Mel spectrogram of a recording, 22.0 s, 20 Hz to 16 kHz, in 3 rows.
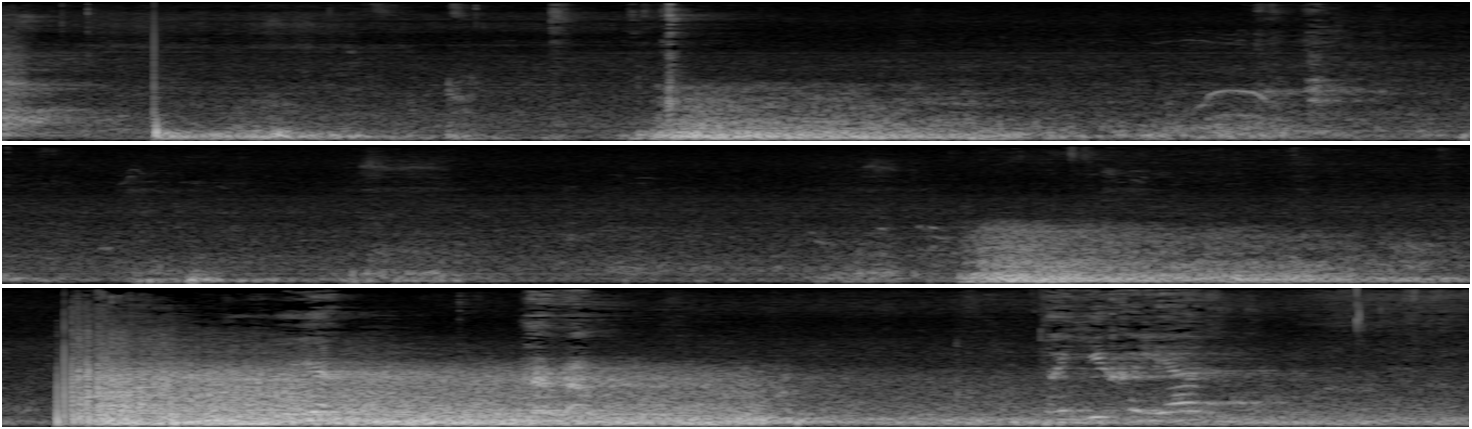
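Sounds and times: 
heavy explosions from a nuclear blast with shock wave: 0:00.8 - 0:02.5, 0:03.1 - 0:07.4, 0:12.1 - 0:22.0.

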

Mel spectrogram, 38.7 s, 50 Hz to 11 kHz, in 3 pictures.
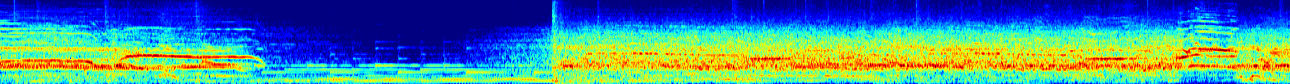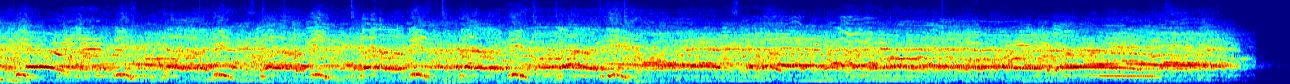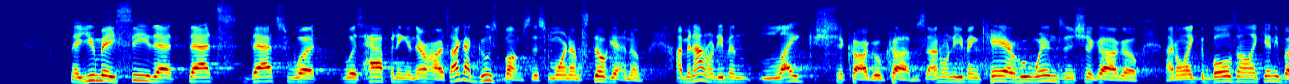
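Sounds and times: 
outdoor crowds yelling and cheering in celebration in Chicago: 0:00.0 - 0:03.0, 0:05.5 - 0:25.6
speech: 0:26.6 - 0:38.6.

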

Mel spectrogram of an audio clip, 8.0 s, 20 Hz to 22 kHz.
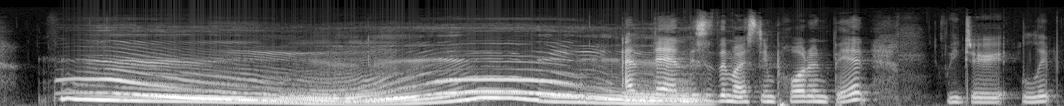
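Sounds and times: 
single voice humming a sustained NG sound as a vocal warm-up: 0:00.3 - 0:05.4
speech: 0:05.2 - 0:07.9.

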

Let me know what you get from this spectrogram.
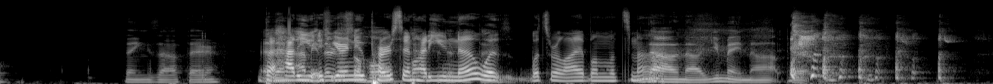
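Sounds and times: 
speech: 0:01.2 - 0:08.5
person coughing with breathy wheeze: 0:07.9 - 0:09.7.

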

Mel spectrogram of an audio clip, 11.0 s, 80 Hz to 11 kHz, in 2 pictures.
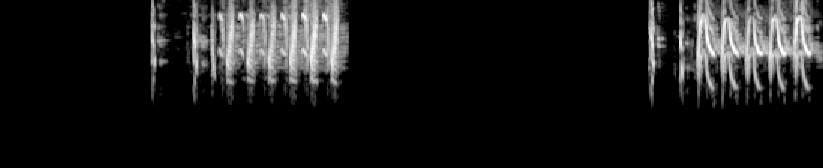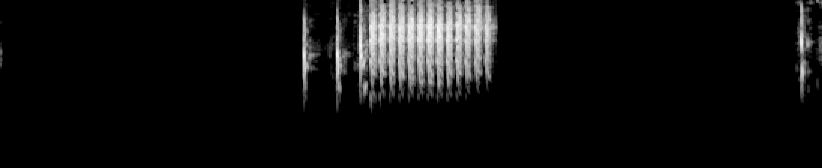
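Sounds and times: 
Cistothorus palustris Marsh Wren song: 0:00.9 - 0:02.4, 0:04.2 - 0:05.6, 0:07.4 - 0:08.9, 0:10.7 - 0:10.9.

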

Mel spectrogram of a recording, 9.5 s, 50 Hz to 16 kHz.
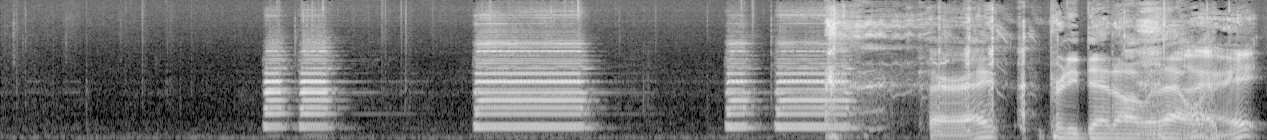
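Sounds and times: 
low traffic rumble: 0:00.0 - 0:09.4
car horn honking: 0:02.0 - 0:02.8, 0:03.5 - 0:04.7, 0:05.4 - 0:07.4
laughter: 0:06.2 - 0:09.4
speech: 0:07.0 - 0:09.4.

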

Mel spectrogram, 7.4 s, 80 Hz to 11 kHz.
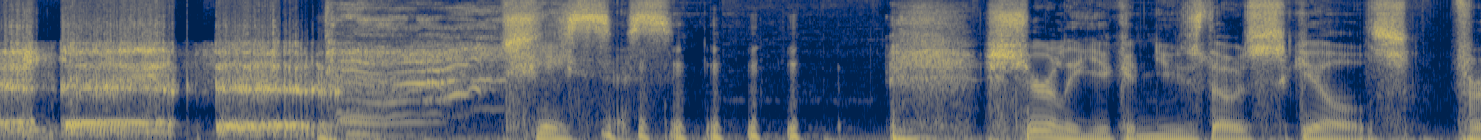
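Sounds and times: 
man burping loudly on an emergency phone call: 0:00.0 - 0:02.7
laughter: 0:01.6 - 0:04.2
speech: 0:02.7 - 0:04.2, 0:05.1 - 0:07.4.

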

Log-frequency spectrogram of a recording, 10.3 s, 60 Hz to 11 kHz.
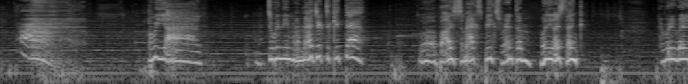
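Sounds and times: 
voice imitating a long yawn: 0:00.2 - 0:01.4
speech: 0:04.0 - 0:05.6, 0:06.3 - 0:08.8, 0:09.9 - 0:10.3.

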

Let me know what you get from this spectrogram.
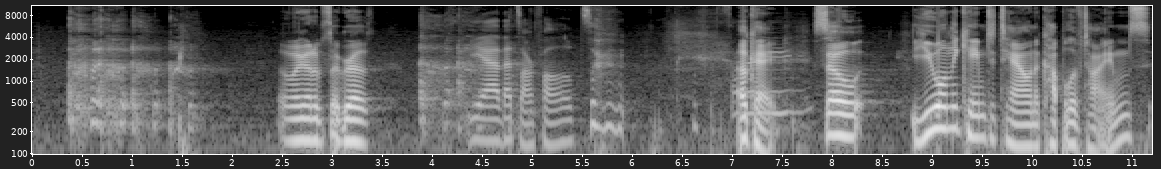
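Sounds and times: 
person coughing hard: 0:00.4 - 0:01.8, 0:03.9 - 0:04.6
speech: 0:00.6 - 0:01.4, 0:02.5 - 0:03.4, 0:04.4 - 0:06.0, 0:06.6 - 0:11.1.

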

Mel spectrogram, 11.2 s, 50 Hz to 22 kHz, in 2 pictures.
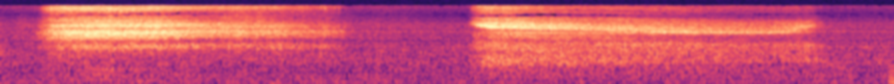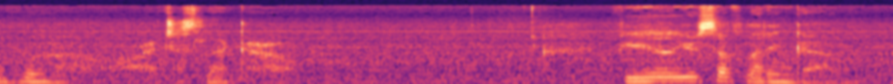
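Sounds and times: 
deep breath: 0:00.2 - 0:02.2, 0:03.0 - 0:05.2
speech: 0:05.6 - 0:06.2, 0:06.8 - 0:07.3, 0:09.5 - 0:10.9.

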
